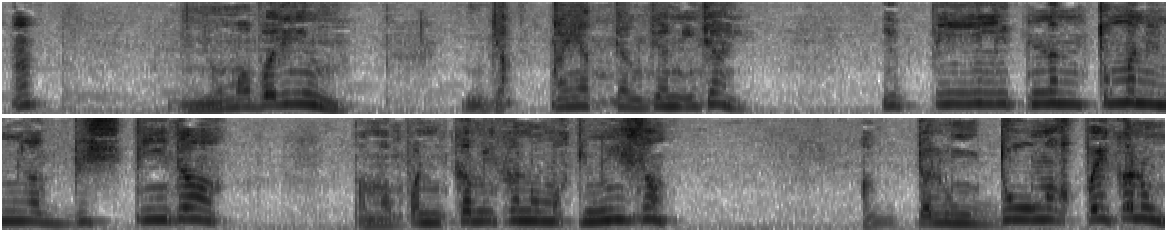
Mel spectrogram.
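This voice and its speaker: An actress with a Filipino Ilocano accent playing a stubborn young tomboy in a family radio drama. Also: female voice, high voice, very animated, unhurried, pauses often, dark tone, soft background music, full character voice. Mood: defiant.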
